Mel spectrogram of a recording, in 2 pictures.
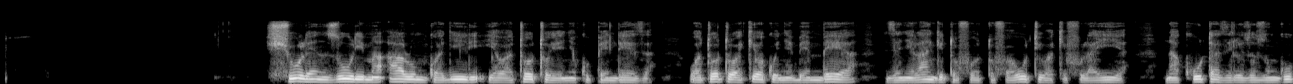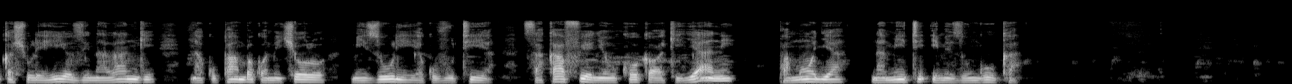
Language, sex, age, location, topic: Swahili, male, 18-24, Dar es Salaam, education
